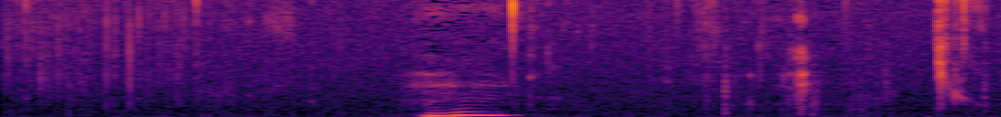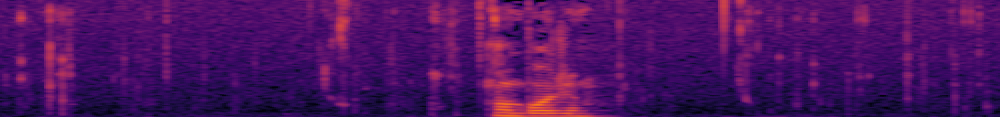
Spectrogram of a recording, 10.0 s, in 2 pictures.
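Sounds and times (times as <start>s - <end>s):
person chewing cake: 0.0s - 1.7s, 2.5s - 7.5s, 8.1s - 10.0s
person humming mmm: 2.0s - 2.7s.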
